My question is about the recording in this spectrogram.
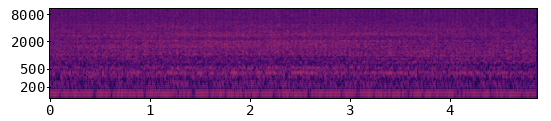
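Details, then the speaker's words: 2007 Mazda 3s Grand Touring, 2.3 L four-cylinder with 5-speed automatic, idling, recorded in the engine compartment; steady even hum, no odd noises, knocks, ticks, misses or vibrations; normal idle. "as you guys can tell nice and smooth running engine there's no odd noises or vibrations"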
